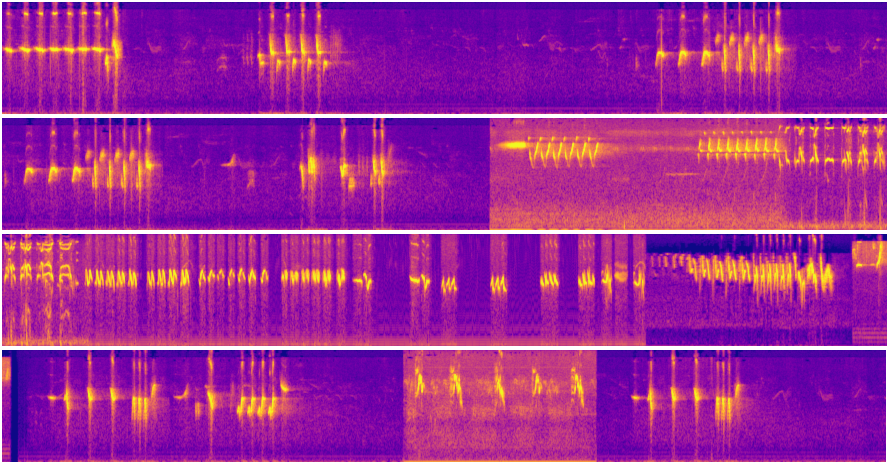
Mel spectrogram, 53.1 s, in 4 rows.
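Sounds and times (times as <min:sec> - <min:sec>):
birds chirping and whistling: 0:20.6 - 0:40.0, 0:45.9 - 0:49.6.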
